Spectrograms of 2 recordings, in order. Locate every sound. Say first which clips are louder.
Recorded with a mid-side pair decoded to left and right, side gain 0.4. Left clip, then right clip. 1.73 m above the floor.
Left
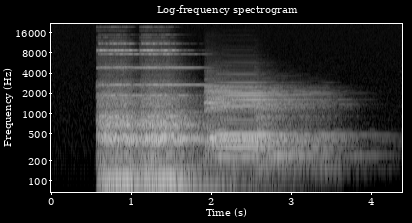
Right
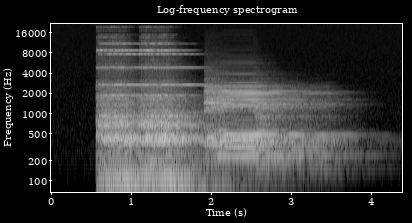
0.6 s a phone ringing: right 2 dB; 55° right, 2.0 m
1.9 s an alarm: even; 45° right, 1.8 m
